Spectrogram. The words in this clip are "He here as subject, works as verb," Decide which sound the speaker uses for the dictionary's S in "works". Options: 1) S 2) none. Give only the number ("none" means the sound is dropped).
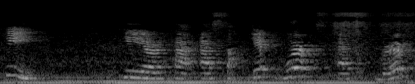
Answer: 1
